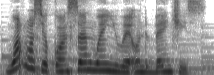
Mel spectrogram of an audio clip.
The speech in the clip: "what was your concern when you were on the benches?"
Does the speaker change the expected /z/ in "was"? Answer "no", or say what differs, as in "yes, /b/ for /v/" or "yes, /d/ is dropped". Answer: yes, /s/ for /z/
